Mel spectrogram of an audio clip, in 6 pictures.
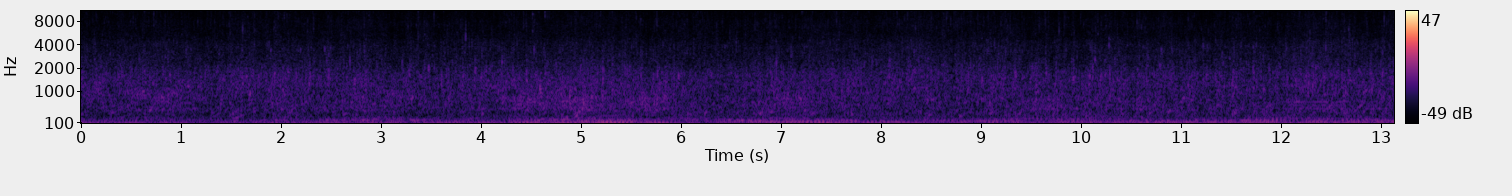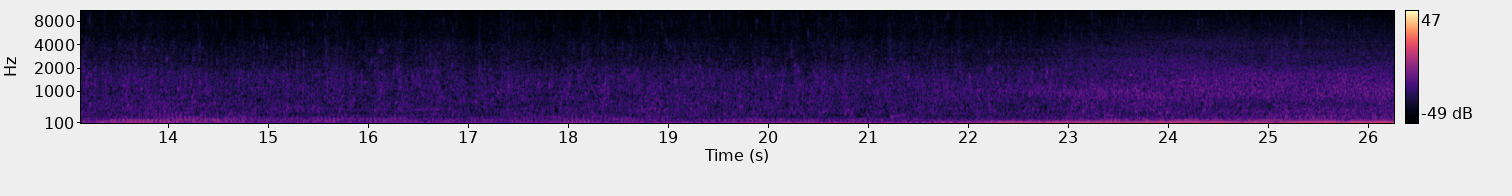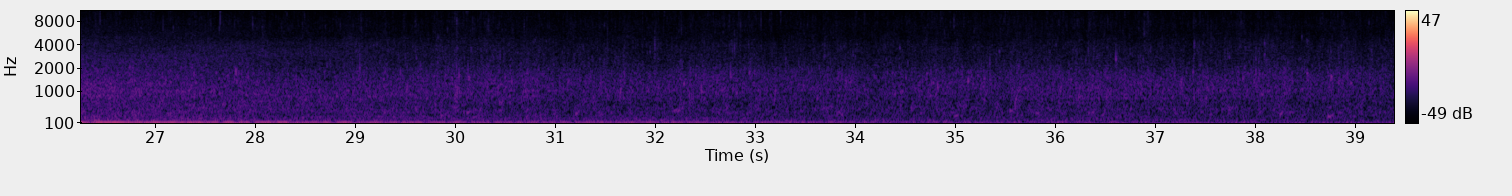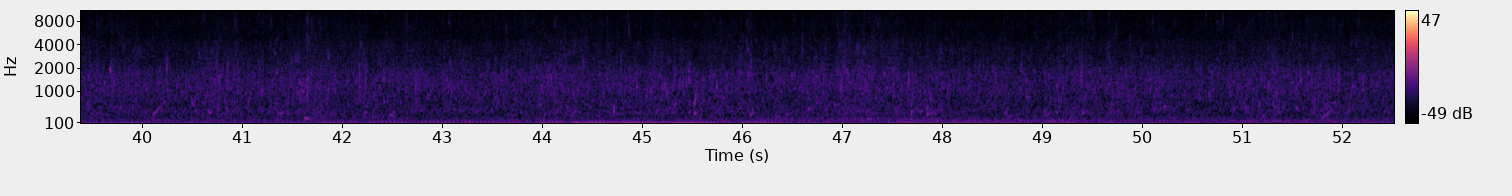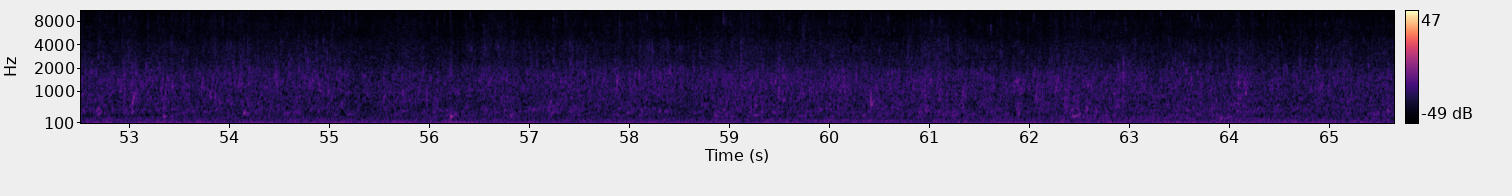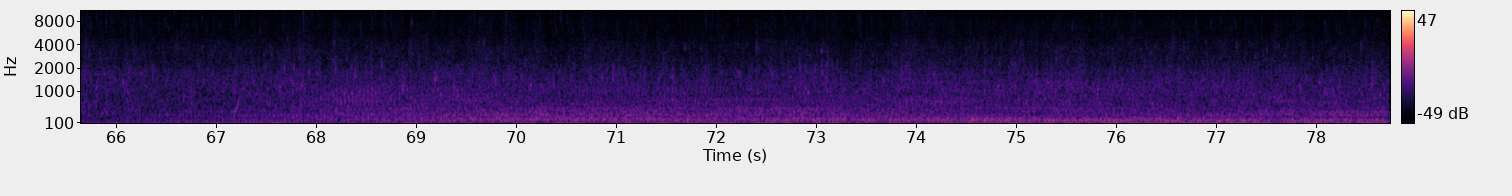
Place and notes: Bahnhofstraße, Bad Berka, Deutschland - Flight Over Stream - Binaural
*Binaural - Please wear headpones.
Flight over a stream in a small city in Germany called Bad Berka..
In the sound: Helicopter engine appearing in the left channel and disappearing in the right channel. Gentle splashes and laps of the stream serve as baseline of the soundscape.
A car engine passes by in the left channel.
Gear: LOM MikroUsi Pro built into binaural encoder and paired with ZOOM F4 Field Recorder.
Thüringen, Deutschland, 6 May 2021, 00:08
